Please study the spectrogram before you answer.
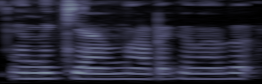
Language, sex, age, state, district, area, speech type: Malayalam, female, 18-30, Kerala, Wayanad, rural, spontaneous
